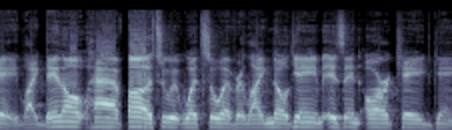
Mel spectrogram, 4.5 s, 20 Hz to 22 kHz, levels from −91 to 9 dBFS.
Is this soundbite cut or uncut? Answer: cut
